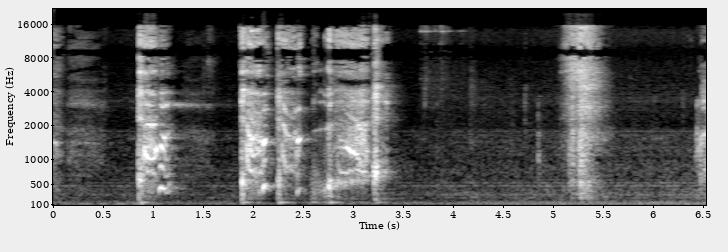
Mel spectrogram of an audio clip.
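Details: Girl's acted coughing: a short run of several sharp, hoarse coughs with a faint breath after, over steady room hum; cough.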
